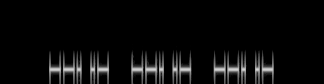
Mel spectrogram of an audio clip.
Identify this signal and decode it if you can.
Morse code, heard as a keyed tone, about 34 wpm, 700 Hz. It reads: GA GA GA
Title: Abbreviations Repeated 3x - 35wpm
